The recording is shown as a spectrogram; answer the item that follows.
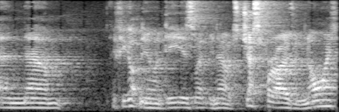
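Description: With audible room echo, a man speaks at a very fast pace with ordinary pitch variation. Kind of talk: casual vlog chat. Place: home room. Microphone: camera far.

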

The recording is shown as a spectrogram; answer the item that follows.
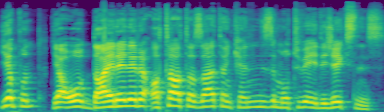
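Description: The recording is very clean against a silent background. On it, a man speaks at a fairly quick pace. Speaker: exam coaching YouTuber, university student. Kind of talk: motivational advice monologue to camera. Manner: animated, scolding at times.

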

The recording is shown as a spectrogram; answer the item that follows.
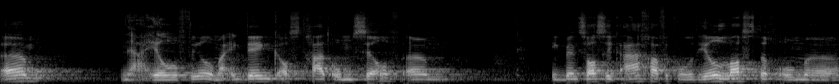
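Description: A man talks at a very slow pace with long, frequent pauses. His intonation is fairly even. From Netherlands, Amsterdam Zuidoost; Netherlands. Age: 20s. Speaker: lawyer and city councillor; lawyer, city councillor. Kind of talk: talk show interview. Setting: talk show with audience. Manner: hesitant, many fillers and restarts. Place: hall.

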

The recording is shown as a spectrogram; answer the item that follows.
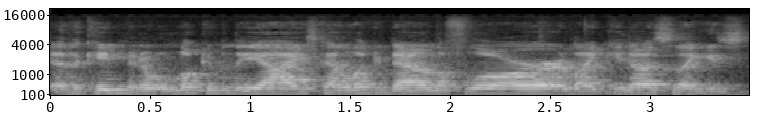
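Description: A man talks at a very fast pace with a medium pitch and little pitch movement. His tone is fairly bright, and the room echo is strong.

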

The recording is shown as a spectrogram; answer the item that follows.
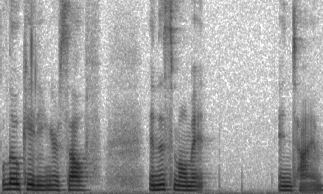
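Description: Soft-spoken and calm, a woman talks very slowly at a medium pitch with monotone, flat intonation against a quiet background. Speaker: meditation guide. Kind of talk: guided meditation. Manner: calm, soft-spoken, slow. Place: home room.

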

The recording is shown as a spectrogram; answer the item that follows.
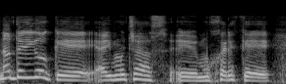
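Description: Her voice is a normal speaking voice at medium pitch. The woman speaks at a fairly slow pace. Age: 40s. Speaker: bricklayer. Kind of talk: radio interview. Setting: radio studio.

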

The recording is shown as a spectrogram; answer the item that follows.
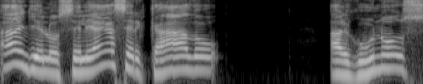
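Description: Very slowly and with ordinary pitch variation, a man speaks in a very clean recording with a silent background and a dry, close sound with no echo. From Dominican Republic, Cibao region. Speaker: online show host. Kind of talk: interview. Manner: heated.

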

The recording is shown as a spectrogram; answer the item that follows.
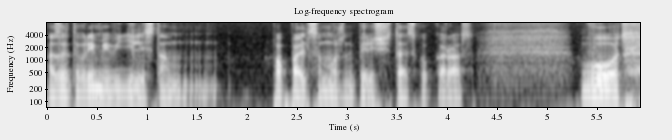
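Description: With a very deep, low pitch and a dark, mellow tone, a man speaks fairly slowly. His intonation stays fairly even, broken by long, frequent pauses. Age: 40s. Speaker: book blogger. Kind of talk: casual book review monologue. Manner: halting, many filler words.

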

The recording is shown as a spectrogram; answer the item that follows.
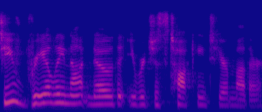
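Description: In an ordinary speaking voice, a woman with an American accent talks at a fairly low pitch with fairly even intonation. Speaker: adoptee sharing her story. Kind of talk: personal interview.

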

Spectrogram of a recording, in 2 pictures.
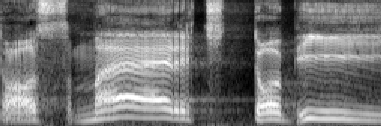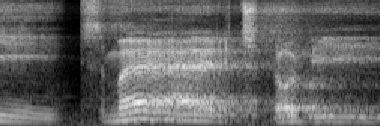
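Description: A raspy, cartoonish character voice from a man, pitched fairly high. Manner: haughty, then enraged shouting.

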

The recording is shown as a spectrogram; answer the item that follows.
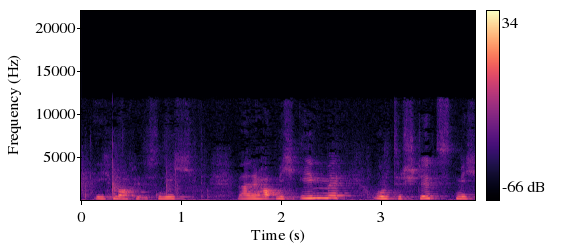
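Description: Light background noise and audible room echo surround a woman as she speaks. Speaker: early member of a psychology training group; interviewee. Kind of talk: documentary interview.

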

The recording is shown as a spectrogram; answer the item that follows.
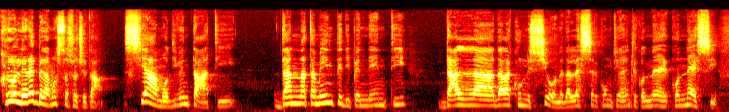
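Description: Against a quiet background, a man talks at a fairly slow pace, his high pitch moving with lively intonation. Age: 30s. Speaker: film reviewer. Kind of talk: video review monologue. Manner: hesitant, with many fillers. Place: hall. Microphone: phone near.

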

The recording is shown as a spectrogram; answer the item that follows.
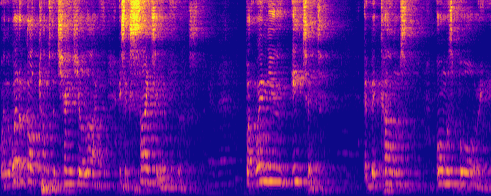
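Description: Very slow speech with lively intonation rings out in strong room echo. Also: man. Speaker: preacher. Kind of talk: sermon. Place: church.

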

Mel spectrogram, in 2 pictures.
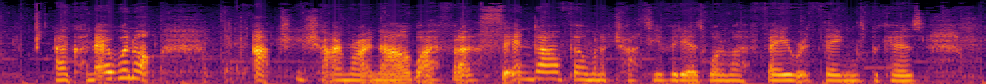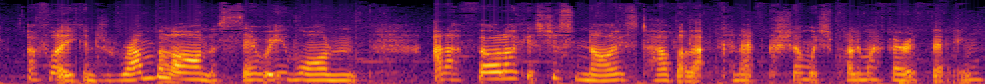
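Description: Talking at a very fast pace, a woman is heard with a dry sound and no echo, with faint music in the background. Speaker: vlogger. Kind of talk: casual vlog chat. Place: car.

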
